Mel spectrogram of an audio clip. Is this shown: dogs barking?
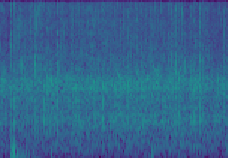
no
